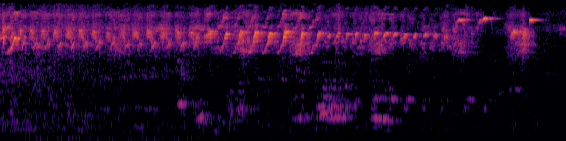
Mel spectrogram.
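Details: Garden sunbird chicks at the nest begging as parents feed them: a continuous stream of fast, very high, thin twittering notes, with softer lower chirps mixed in and a few sharp squeaks near the end.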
